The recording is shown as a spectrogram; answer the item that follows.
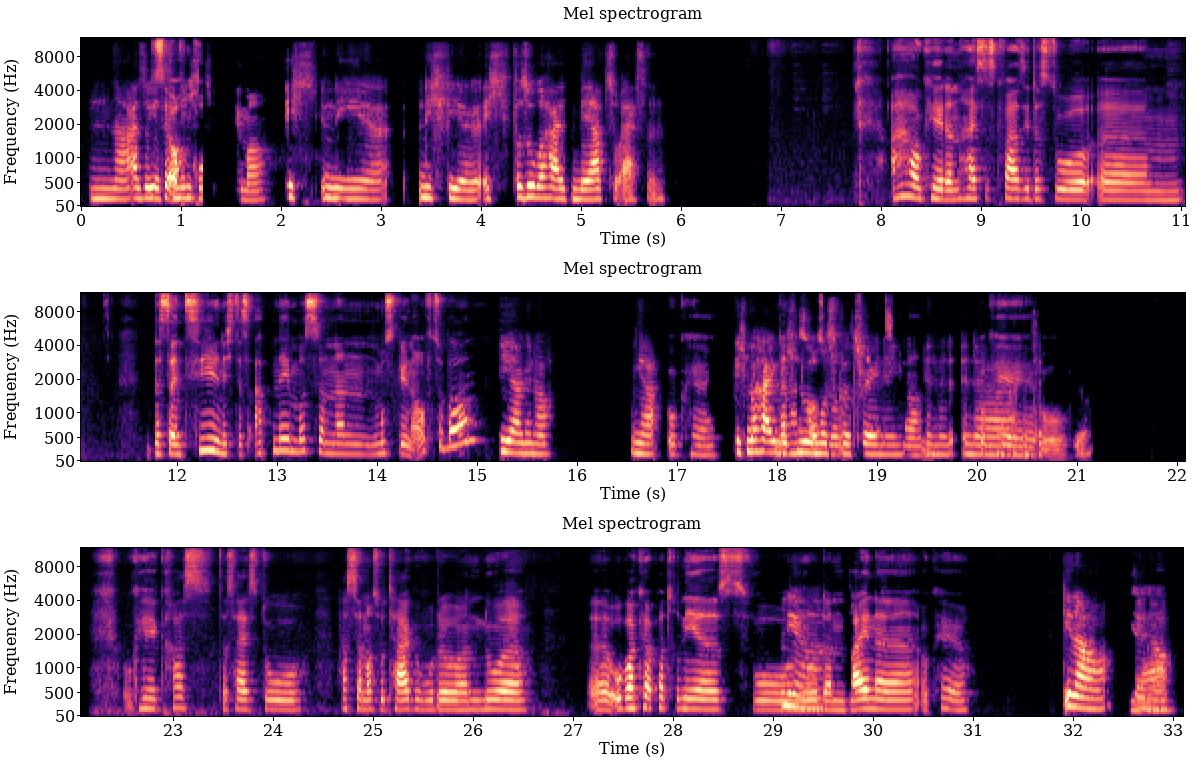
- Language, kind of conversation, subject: German, unstructured, Welche Tipps hast du für jemanden, der ein neues Hobby sucht?
- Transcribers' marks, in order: distorted speech; static; other background noise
